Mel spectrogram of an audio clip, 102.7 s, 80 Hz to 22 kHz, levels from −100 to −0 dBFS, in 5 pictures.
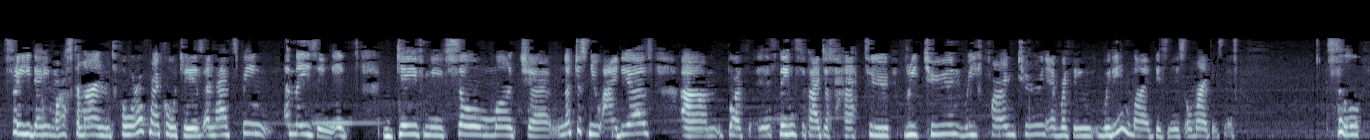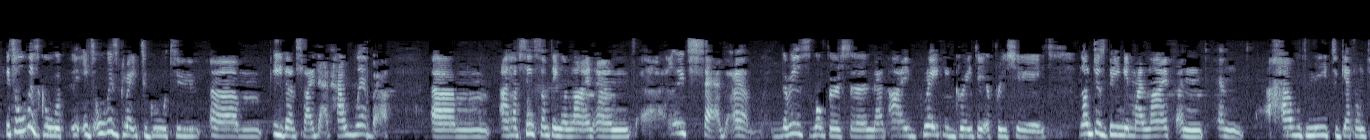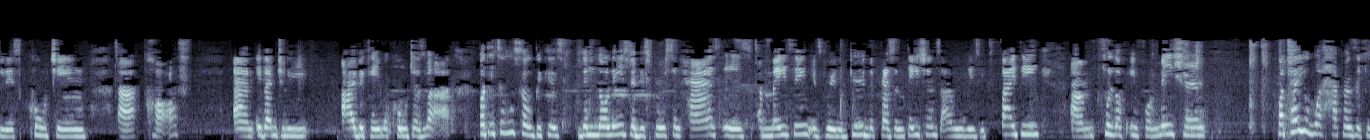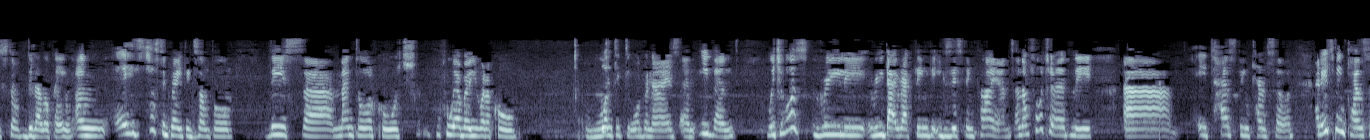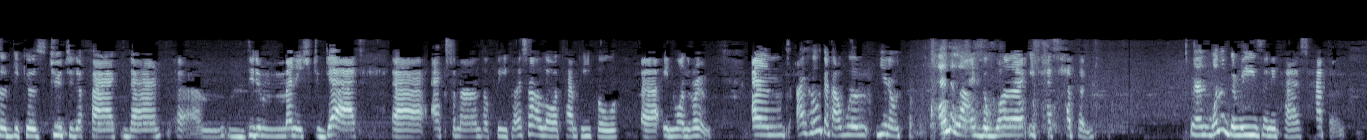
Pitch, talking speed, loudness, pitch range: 215 Hz, 130 wpm, -22 LUFS, 200-240 Hz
